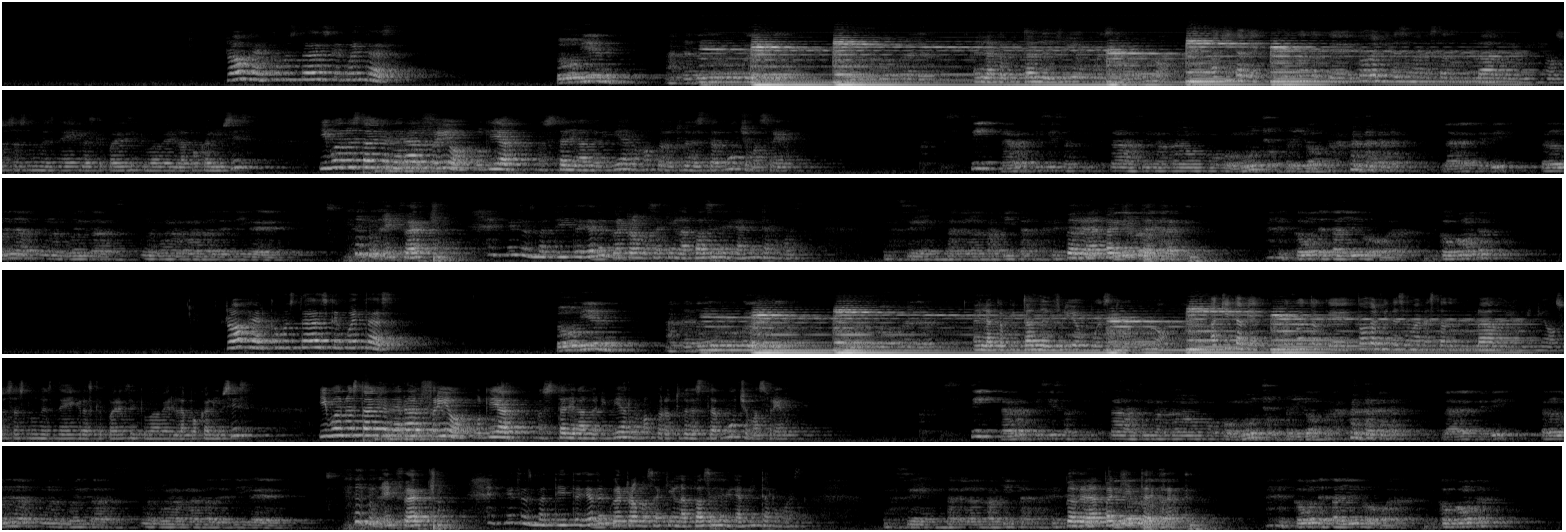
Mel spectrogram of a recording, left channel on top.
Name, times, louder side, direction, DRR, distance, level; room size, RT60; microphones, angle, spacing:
voice 1, 2.2-3.9 9.7-9.9 10.2-12.6 12.9-18.1 18.8-23.5 34.7-35.7 35.9-39.2 41.9-42.4 42.6-43.0, right 1 dB, 50° right, 3 dB, 0.8 m, -32 dB
voice 2, 5.5-6.2 6.6-8.0 8.4-9.3 19.3-19.9 25.0-26.4 26.7-29.6 30.0-30.6 31.0-34.0 34.7-35.2 37.1-37.3 40.0-43.0 43.9-45.3 45.6-46.1, right 1 dB, 30° right, -9 dB, 1.5 m, -36 dB
sound 1, 7.0-15.2, left 1 dB, 75° left, 1.5 m, -26 dB
7.0 x 4.8 x 3.1 m, 1.1 s
head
